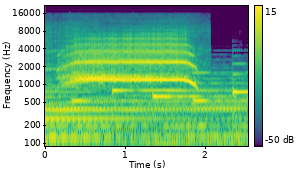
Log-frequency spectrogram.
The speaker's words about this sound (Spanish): No tardé en escuchar que de alguno de esos cuartos salían ruidos extraños, monitores, herramientas y de pronto un grito.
